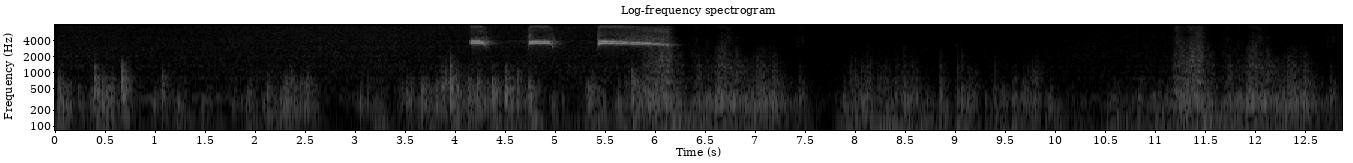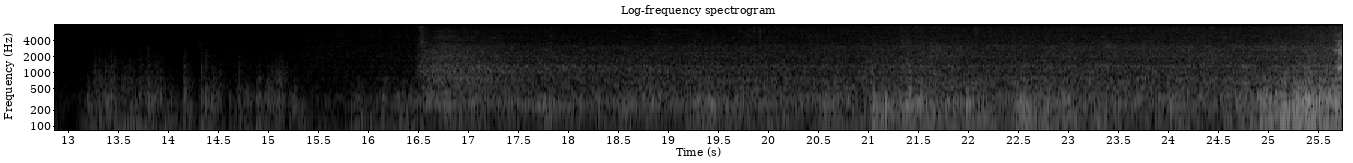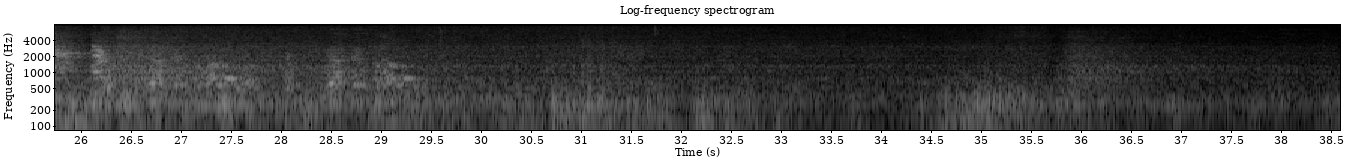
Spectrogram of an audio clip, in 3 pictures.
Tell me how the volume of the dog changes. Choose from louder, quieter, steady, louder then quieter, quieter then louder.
quieter then louder.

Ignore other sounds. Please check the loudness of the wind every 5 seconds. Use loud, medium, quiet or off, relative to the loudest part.
quiet, quiet, quiet, quiet, medium, loud, medium, medium.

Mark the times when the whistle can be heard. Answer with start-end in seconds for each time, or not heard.
4.2-6.2.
